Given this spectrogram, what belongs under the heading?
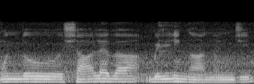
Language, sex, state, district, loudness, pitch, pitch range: Tulu, male, Karnataka, Dakshina Kannada, -15 LUFS, 125 Hz, 115-130 Hz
